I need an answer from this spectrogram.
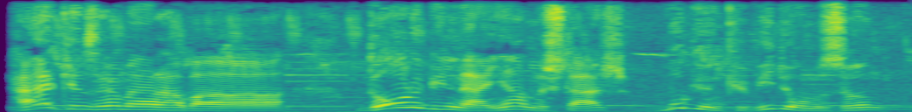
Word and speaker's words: Merhaba: kelime Selam anlamına gelmektedir yapılan yanlış ortadaki H harfinin genellikle yutularak söylenmesi ve Merhaba şeklinde telaffuz hikmettir doğrusu Merhaba olacaktır hemen bir başka kelime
